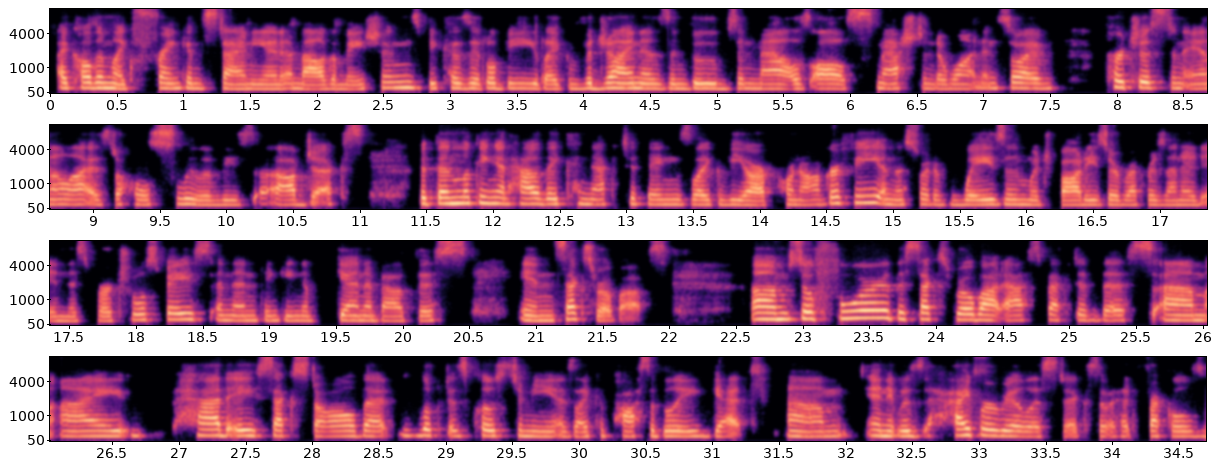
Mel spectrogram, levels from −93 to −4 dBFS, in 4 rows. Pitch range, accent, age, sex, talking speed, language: 190-220 Hz, American, 20-39, female, 175 wpm, English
